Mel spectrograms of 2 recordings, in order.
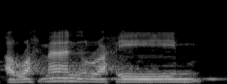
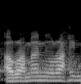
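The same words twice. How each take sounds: First: The phrase is recited slowly and clearly. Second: The phrase is recited quickly and hurriedly. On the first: The speaker calls it right. "yang lebih bagus" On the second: The speaker calls it wrong. "Yang nerajah laju"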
